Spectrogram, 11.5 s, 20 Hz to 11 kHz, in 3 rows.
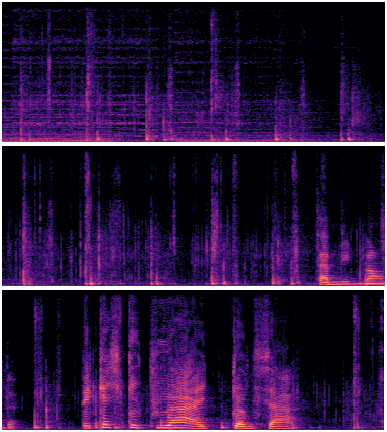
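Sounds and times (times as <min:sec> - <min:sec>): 
soft musical tone: 0:00.0 - 0:03.9
footsteps walking indoors on a hard floor: 0:00.0 - 0:11.4
speech: 0:07.0 - 0:07.9, 0:08.5 - 0:10.7.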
